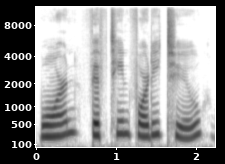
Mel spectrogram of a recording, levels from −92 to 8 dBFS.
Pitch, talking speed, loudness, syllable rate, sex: 255 Hz, 105 wpm, -20 LUFS, 3.2 syllables/s, female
